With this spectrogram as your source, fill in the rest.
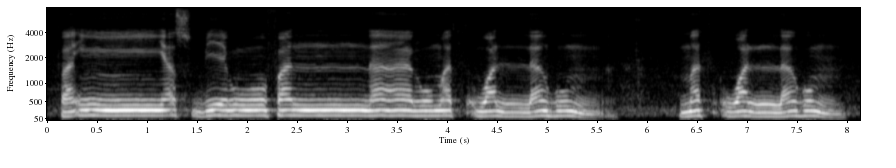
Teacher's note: fathatain bertemu dengan huruf lam yang ada tasdid, maka dibaca dengan idgham bila gunnah. Idgham memasukkan tanpa dengung dia.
